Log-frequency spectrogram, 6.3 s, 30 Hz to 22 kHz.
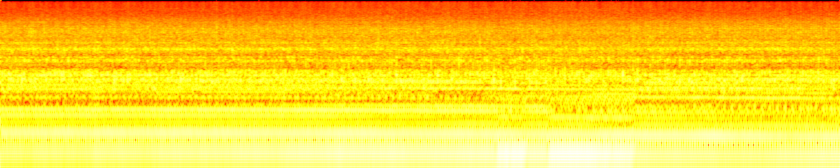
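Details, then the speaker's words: Mercedes GLE53 AMG on its first start after a full engine rebuild, warning lights on: fires instantly with the starter barely heard, settles to a smooth, even idle, then revs cleanly. Normal running and revving. "Like I said, it's weird. You don't even hear the starter motor. It just fires up like clockwork."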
